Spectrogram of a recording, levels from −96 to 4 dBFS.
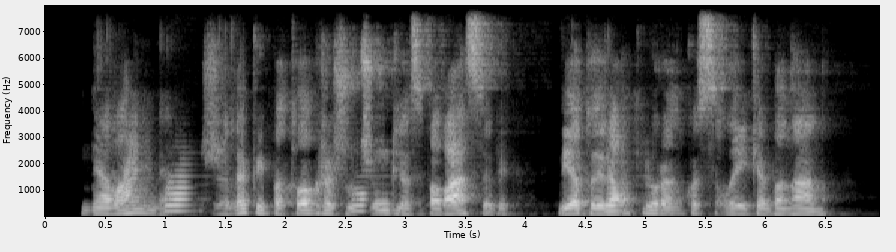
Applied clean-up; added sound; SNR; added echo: neural mask model DeepFilterNet 3.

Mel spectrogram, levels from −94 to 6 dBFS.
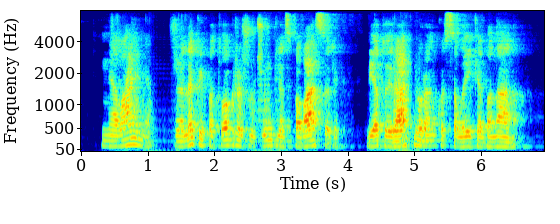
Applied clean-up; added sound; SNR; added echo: neural separator model SepFormer DNS4.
